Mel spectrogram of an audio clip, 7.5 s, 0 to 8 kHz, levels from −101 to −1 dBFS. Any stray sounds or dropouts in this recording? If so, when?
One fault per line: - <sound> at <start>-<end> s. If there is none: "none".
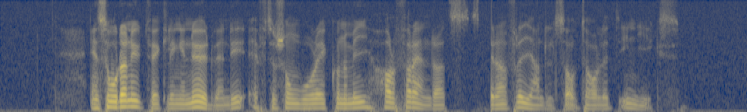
- dropout at 4.8-4.9 s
